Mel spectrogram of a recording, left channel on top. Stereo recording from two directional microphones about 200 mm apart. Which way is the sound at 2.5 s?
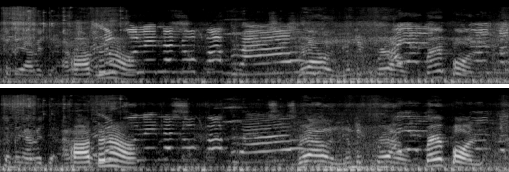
35° right (ahead or behind).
